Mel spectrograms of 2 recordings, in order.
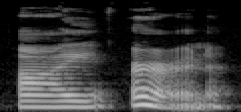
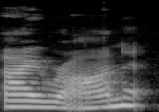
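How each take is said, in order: First: The r comes after the vowel: eye-ern. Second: The r comes before the vowel: eye-ron. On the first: The speaker calls it right. "It sounds like I earn" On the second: The speaker calls it wrong. "Iron is not pronounced iron, as you might expect"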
